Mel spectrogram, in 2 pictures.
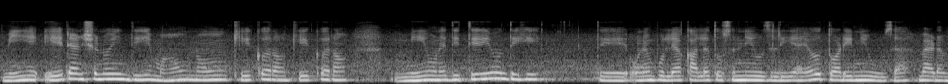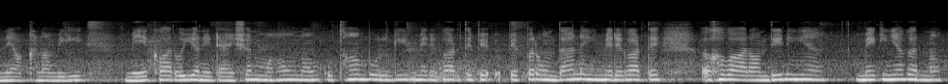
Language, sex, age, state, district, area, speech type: Dogri, female, 18-30, Jammu and Kashmir, Jammu, urban, spontaneous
